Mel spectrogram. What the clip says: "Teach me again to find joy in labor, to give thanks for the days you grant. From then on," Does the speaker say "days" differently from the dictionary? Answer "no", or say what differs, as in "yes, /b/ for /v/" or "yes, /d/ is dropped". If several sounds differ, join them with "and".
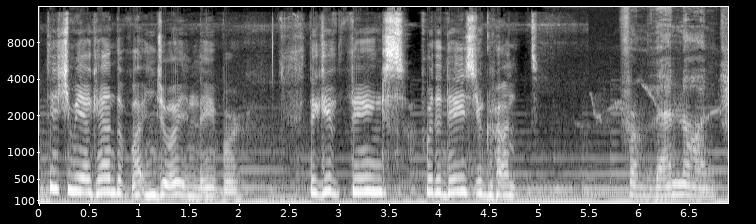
yes, /s/ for /z/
